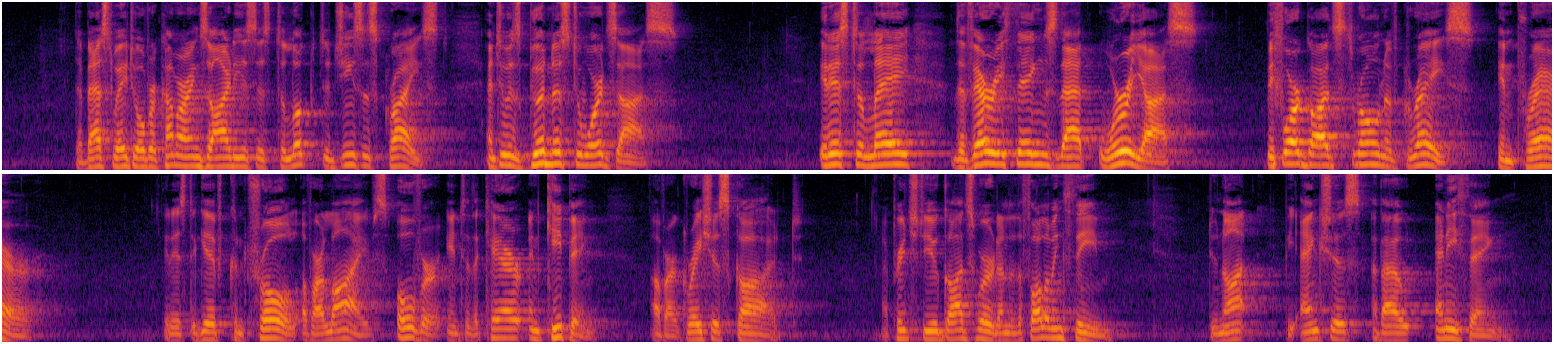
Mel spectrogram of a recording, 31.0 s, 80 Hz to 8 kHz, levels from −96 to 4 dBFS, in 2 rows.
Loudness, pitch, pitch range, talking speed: -22 LUFS, 155 Hz, 135-180 Hz, 135 wpm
